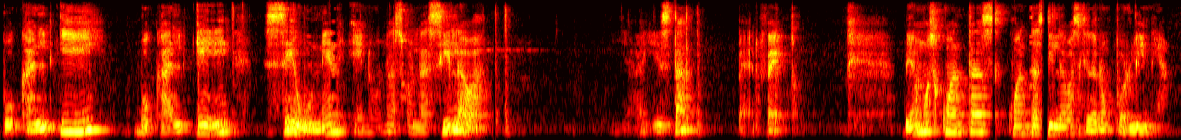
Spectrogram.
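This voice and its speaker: A man teaching a lesson on poetic meter, counting syllables aloud in a slow, drawn-out way and often restarting his phrases. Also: on the high side, very animated, gravelly, dull audio, slight background noise.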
